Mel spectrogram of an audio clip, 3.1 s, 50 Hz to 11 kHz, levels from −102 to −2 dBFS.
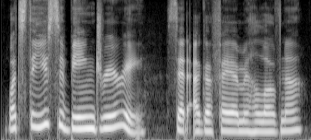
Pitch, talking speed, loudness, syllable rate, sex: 225 Hz, 175 wpm, -16 LUFS, 5.8 syllables/s, female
